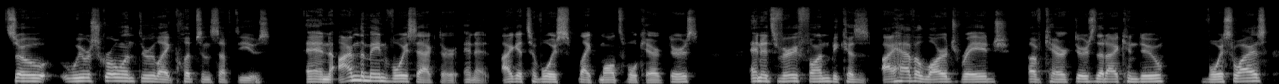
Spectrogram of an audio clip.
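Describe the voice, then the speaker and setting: A man's voice: medium pitch, moderate pace, no room sound, clean studio sound. A man of twenty telling stories to camera in a rambling, upbeat way, with lots of fillers and restarts. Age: 20s. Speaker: vlogger. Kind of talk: casual storytelling to camera.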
